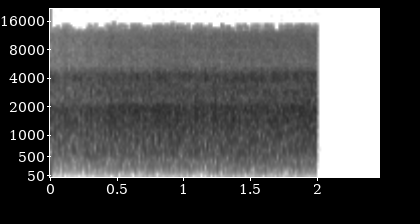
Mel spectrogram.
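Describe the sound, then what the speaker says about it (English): A tow truck engine running loud and close with a steady, broadband roar for about two seconds before it cuts off abruptly. "tow truck"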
